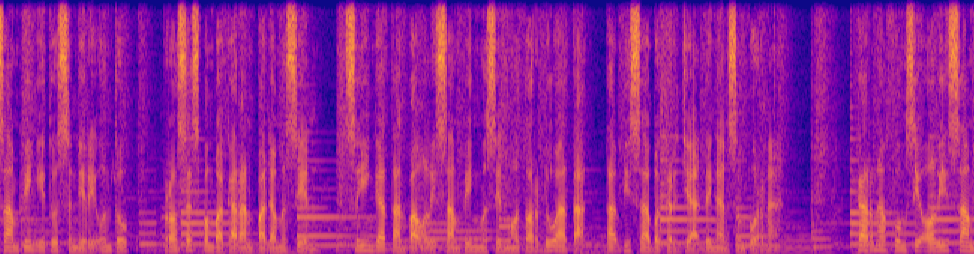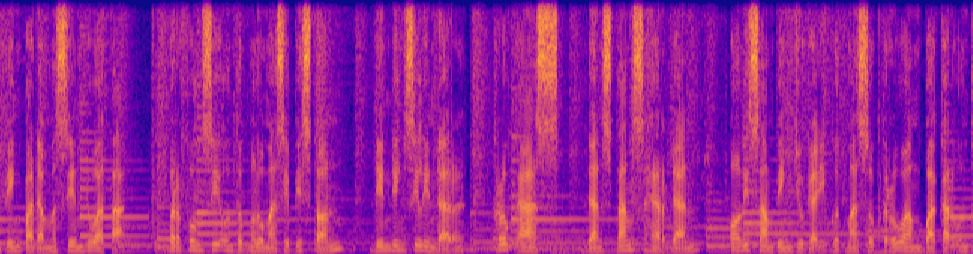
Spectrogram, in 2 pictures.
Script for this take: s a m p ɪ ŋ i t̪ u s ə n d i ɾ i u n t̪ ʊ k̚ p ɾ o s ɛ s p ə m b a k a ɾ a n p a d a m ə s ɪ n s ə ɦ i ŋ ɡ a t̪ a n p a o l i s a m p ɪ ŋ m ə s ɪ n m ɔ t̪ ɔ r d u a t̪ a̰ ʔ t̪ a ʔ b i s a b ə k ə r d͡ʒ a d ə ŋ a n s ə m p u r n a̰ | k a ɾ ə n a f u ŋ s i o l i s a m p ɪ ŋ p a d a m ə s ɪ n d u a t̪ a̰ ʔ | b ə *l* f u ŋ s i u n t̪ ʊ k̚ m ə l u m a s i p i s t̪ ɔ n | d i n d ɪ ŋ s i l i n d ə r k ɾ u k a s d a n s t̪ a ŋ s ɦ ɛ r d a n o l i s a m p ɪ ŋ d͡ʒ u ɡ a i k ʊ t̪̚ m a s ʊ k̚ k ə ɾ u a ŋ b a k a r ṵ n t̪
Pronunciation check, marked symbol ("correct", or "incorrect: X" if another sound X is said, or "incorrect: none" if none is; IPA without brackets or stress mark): incorrect: r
